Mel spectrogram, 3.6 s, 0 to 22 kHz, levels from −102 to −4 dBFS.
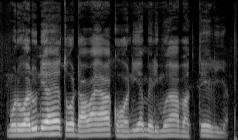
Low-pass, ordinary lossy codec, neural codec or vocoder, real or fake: none; none; none; real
